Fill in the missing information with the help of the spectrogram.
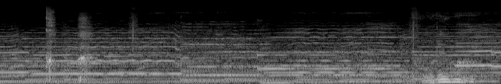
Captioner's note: baby’s cries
